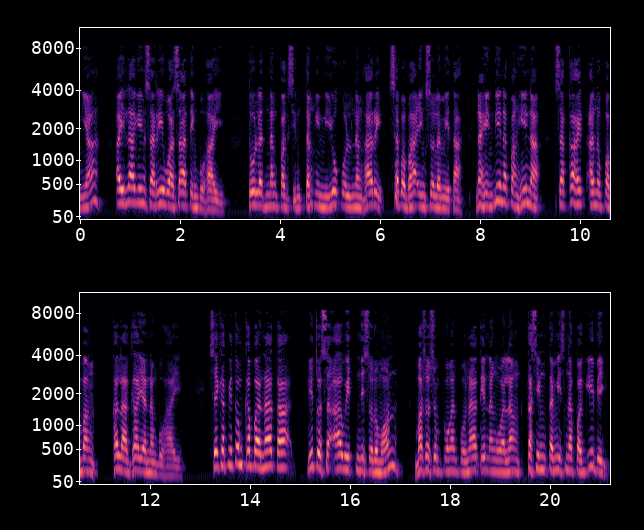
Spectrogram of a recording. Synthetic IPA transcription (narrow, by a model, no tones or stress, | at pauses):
ɲa | ʔɐjlaːɡɪŋsɐɾiːwasɐʔaːt̪ɪŋbʊɦaj | t̪uːlɐd̪̚nɐŋpɐɡ̚sɪnt̪aŋɪnjuːkʊlnɐŋɦaːɾɪsɐbɐbaːʔɪŋsʊlɐmit̪a | nɐɦɪnd̪inɐpɐŋɦiːnaʔ | sɐkaːhɪt̪ɐnopɐmaŋ | kɐlaːɡaːjɐnːɐŋbʊha̰j | sɐɪkɐp̬ɪt̪oŋkɐbɐnaːt̪a | d̪iːt̪osɐʔaːwɪt̪̚nɪsolomon | mɐs̬usʊmpʊŋɐnp̬ʊnaːt̪ɪnʔɐŋwɐlaŋkɐsɪŋt̪ɐmɪsnɐpɐɡ̚ʔiːbɪɡ̚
